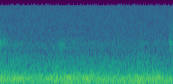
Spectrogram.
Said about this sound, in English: We're hearing some thunder. Is that thunder? I'm not sure.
